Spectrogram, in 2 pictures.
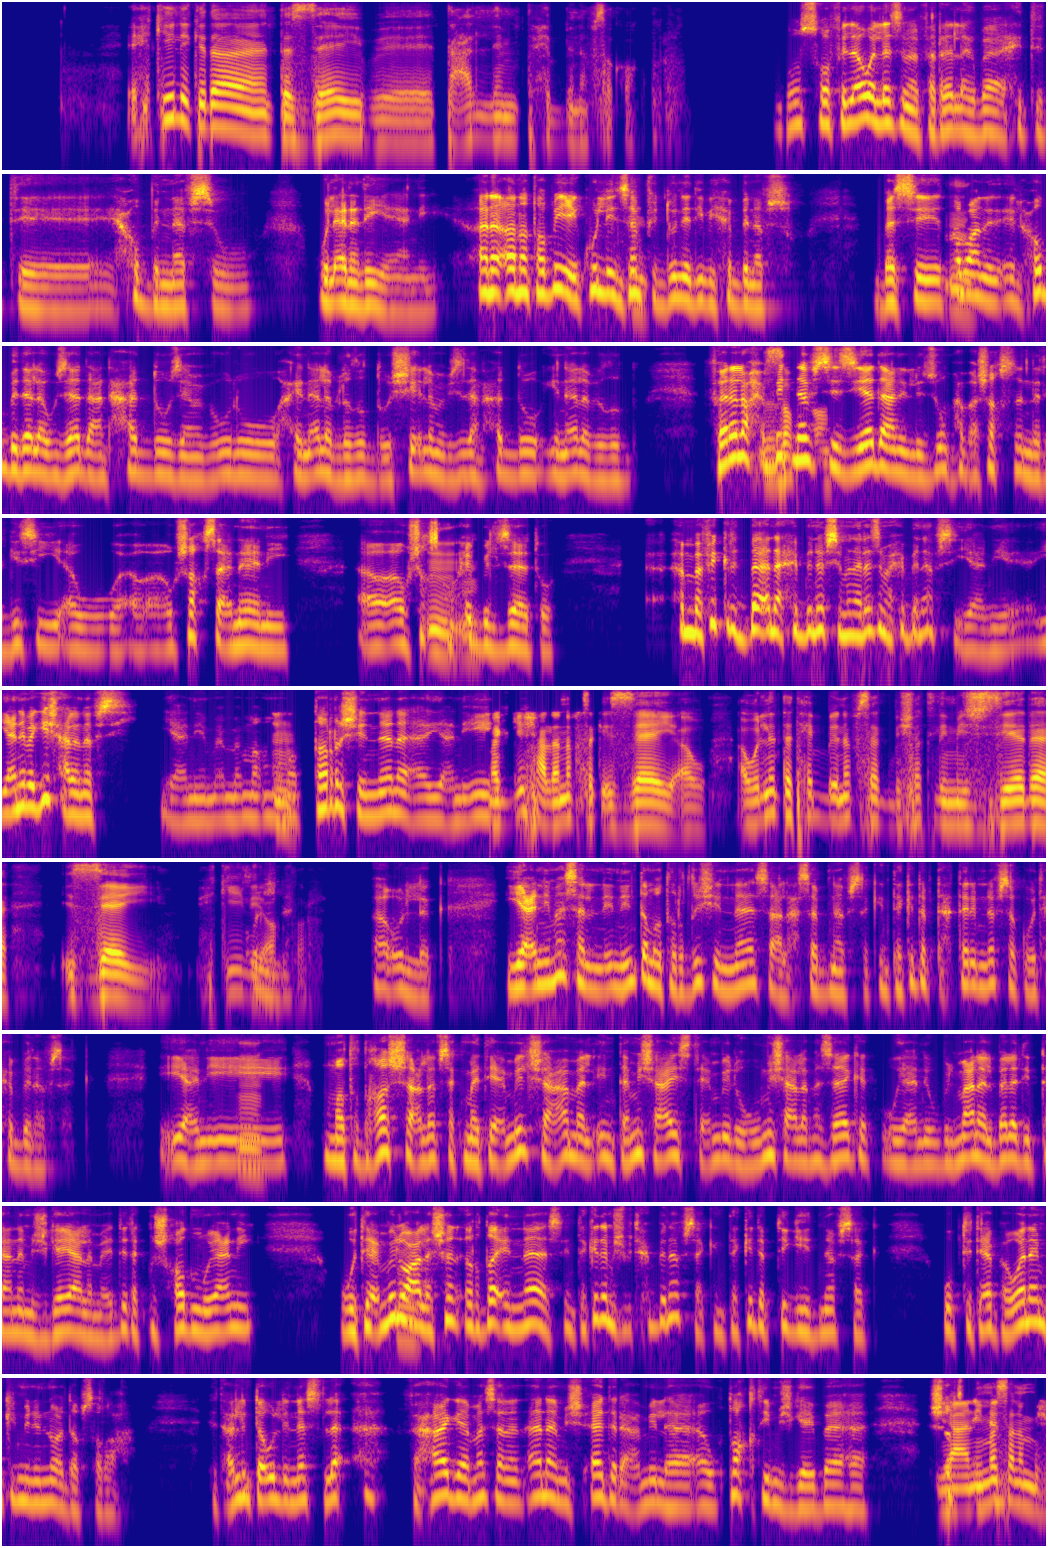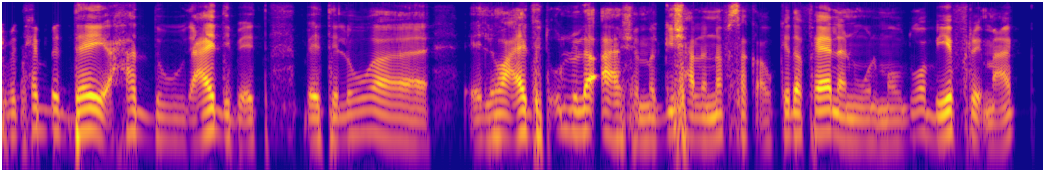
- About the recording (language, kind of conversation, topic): Arabic, podcast, إزاي أتعلم أحب نفسي أكتر؟
- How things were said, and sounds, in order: tapping; other background noise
